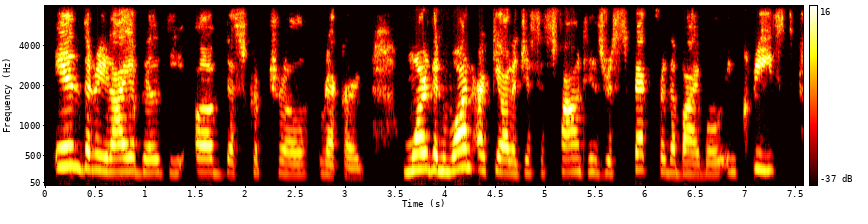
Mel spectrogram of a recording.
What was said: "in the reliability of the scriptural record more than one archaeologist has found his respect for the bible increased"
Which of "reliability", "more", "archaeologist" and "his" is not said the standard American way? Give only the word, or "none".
none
